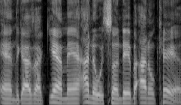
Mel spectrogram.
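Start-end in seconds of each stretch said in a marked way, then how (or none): 0.9-3.6 put-on jive talk voice. Retelling a customer's phone call to Billy, imitating jive talk.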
